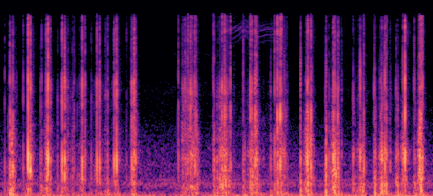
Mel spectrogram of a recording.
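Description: A black woven-embossed leather long wallet is held upright while a wooden ear pick scratches along its top edge and face. Quick, dry scratching strokes follow one another in bursts, with a brief quieter pause near the middle before slower, longer scrapes resume.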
